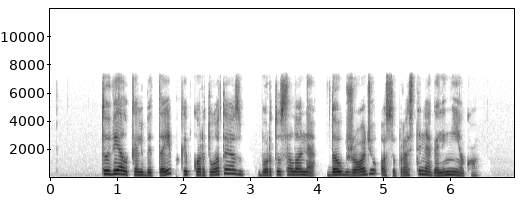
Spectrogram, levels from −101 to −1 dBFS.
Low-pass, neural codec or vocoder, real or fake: 7.2 kHz; none; real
